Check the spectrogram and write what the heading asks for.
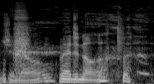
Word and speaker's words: Manganiello: Manganiello.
